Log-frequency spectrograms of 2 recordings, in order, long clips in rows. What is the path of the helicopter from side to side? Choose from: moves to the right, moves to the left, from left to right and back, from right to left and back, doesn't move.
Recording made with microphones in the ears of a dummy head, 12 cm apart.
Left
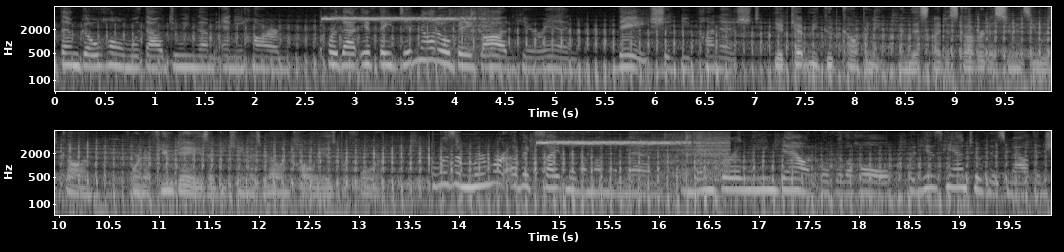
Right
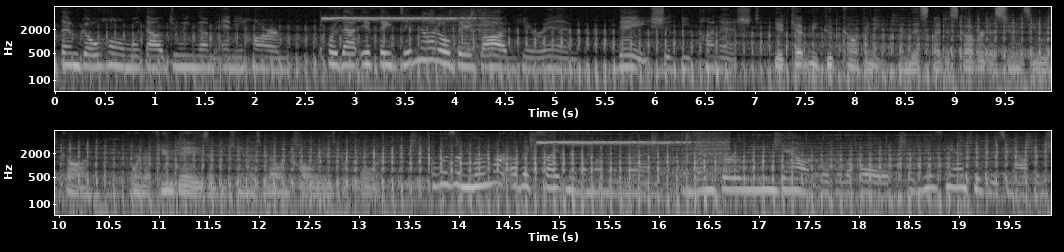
moves to the right.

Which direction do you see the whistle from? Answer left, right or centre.
left.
